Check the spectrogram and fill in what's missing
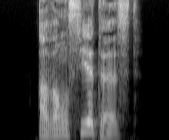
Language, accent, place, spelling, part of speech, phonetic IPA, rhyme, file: German, Germany, Berlin, avanciertest, verb, [avɑ̃ˈsiːɐ̯təst], -iːɐ̯təst, De-avanciertest.ogg
- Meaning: inflection of avancieren: 1. second-person singular preterite 2. second-person singular subjunctive II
